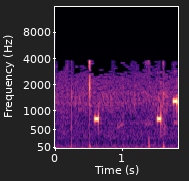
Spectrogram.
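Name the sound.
phone beeping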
